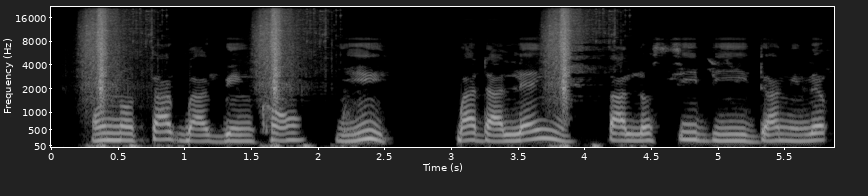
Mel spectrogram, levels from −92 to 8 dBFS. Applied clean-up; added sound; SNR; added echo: classical method spectral subtraction.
